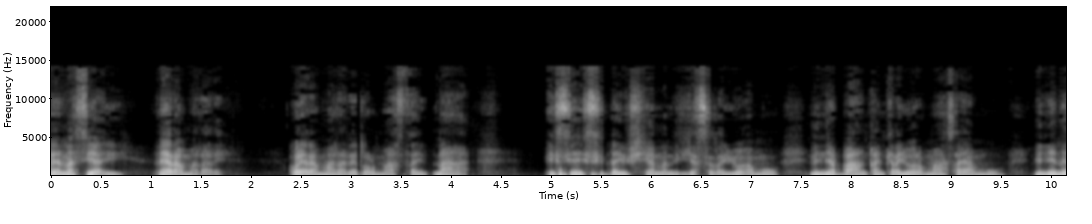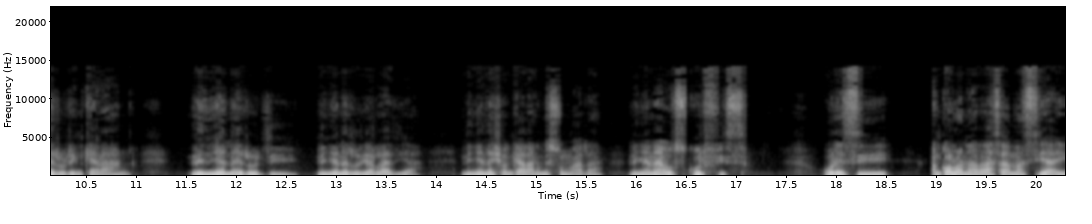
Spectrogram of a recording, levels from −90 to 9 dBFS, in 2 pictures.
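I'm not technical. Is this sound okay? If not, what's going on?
No. Throughout the speech there is plainly audible compression damage, most likely from Vorbis compression squeezing the file hard. The highest treble is cut off above 14.2 kHz, and the remaining fine detail is replaced by grainy hiss, so the sound comes out rough.

There is also pre-echo from 4.94 s to 4.99 s, just before "esiai sidai". The compression spreads its noise across a short stretch, so a short hiss lasting about 44 ms arrives before the sharp start of that sound and softens its attack.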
